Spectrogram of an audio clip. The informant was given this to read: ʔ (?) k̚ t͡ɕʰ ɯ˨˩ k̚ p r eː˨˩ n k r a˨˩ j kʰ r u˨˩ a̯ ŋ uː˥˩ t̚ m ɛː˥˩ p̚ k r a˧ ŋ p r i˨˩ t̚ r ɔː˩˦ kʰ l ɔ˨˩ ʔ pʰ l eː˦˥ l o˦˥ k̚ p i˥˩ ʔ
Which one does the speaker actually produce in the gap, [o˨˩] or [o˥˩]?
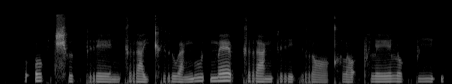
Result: o˥˩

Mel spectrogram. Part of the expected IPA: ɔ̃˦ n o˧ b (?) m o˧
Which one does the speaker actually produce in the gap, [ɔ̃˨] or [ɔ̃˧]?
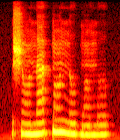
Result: ɔ̃˨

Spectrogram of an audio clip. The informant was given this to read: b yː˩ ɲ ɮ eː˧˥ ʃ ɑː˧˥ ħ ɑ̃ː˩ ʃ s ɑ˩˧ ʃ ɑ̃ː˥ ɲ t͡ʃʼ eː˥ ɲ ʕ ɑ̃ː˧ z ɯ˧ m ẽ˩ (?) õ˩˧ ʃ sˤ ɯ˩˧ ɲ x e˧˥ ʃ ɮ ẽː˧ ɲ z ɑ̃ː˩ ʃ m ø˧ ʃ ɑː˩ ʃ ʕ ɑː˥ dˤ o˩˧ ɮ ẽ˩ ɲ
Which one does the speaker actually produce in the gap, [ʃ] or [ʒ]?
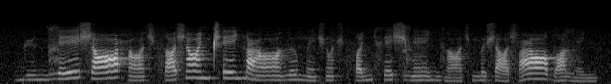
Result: ʃ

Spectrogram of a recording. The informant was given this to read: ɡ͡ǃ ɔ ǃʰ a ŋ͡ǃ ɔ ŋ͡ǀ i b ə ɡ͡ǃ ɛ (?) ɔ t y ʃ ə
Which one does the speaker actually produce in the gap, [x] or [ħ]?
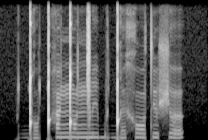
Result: x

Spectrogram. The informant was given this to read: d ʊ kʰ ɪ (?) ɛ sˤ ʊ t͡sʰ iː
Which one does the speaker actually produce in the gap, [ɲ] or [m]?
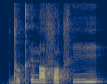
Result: m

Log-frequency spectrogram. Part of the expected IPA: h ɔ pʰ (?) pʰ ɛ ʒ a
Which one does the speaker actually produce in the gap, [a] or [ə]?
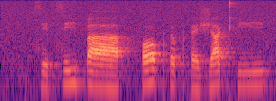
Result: ə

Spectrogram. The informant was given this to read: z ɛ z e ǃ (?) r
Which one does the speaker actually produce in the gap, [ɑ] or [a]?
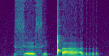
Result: a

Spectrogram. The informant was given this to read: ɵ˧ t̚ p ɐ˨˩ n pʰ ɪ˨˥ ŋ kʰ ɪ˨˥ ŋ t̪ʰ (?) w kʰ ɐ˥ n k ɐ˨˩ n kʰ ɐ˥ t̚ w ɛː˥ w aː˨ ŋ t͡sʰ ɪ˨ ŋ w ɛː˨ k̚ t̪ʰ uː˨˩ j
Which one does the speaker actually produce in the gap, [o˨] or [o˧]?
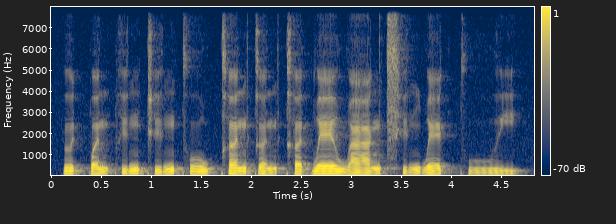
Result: o˧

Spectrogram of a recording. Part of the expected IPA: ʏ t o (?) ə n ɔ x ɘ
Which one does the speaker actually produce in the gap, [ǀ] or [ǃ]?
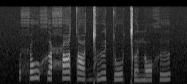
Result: ǀ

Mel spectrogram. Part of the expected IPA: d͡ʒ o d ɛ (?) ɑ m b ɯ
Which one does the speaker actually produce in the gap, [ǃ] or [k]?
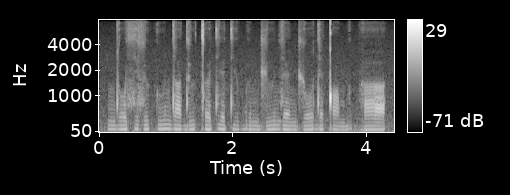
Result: ǃ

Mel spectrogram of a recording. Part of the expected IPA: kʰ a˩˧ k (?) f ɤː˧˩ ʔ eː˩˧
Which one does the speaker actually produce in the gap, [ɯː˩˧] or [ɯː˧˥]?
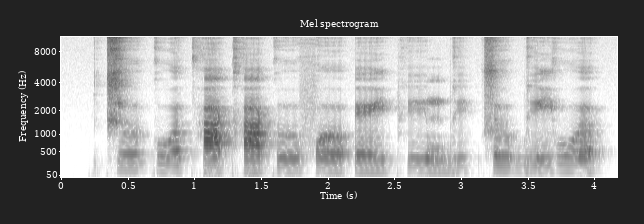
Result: ɯː˩˧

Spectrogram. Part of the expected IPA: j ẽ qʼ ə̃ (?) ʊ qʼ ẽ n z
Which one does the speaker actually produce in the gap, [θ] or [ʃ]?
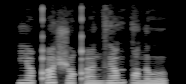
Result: ʃ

